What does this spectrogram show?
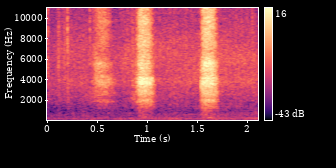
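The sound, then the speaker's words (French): A pirate captain on the deck of his ship sniffs the air: a faint intake followed by two sharper, breathy sniffs spaced about half a second apart, with no talking over a quiet low rumble. “Sur le pont de son navire, le capitaine, chef des pirates à l'énorme barbe noire épineuse, hume l'air.”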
